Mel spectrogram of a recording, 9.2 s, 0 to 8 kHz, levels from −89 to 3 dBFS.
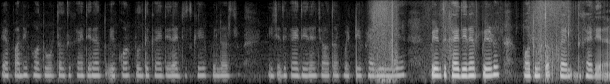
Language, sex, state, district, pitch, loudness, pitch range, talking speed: Hindi, male, Jharkhand, Jamtara, 210 Hz, -28 LUFS, 210-215 Hz, 275 wpm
